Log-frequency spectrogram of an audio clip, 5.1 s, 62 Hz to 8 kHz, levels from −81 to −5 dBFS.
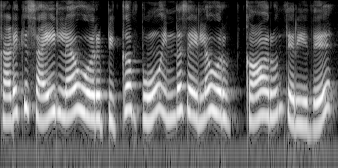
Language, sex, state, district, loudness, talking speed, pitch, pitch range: Tamil, female, Tamil Nadu, Nilgiris, -13 LUFS, 105 wpm, 275 Hz, 250-310 Hz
